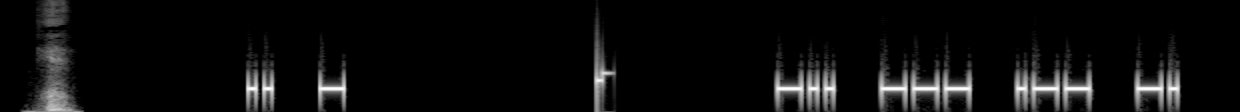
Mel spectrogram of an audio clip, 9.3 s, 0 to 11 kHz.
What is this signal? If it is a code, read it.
Morse code, heard as a keyed tone, about 20 wpm, spaced as for 15 wpm, 700 Hz. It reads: IT DOWN
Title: 2x Character Spacing - Top 200 Words - 20wpm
